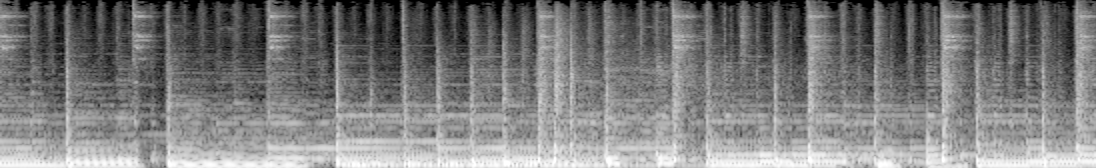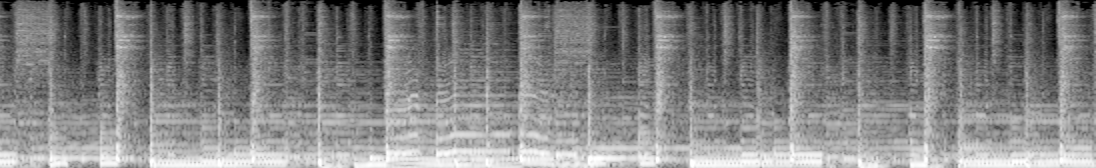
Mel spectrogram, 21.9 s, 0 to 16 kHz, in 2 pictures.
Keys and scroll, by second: 2.4-3.2 typing, 6.5-7.7 typing, 17.4 space.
